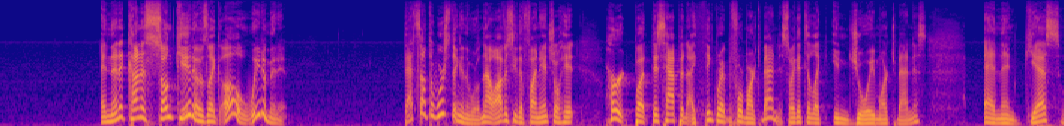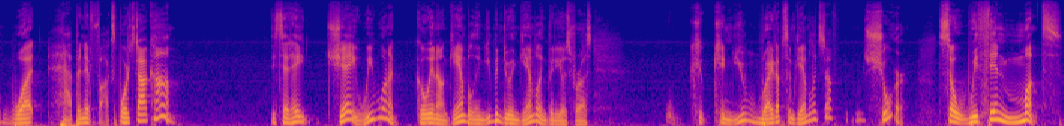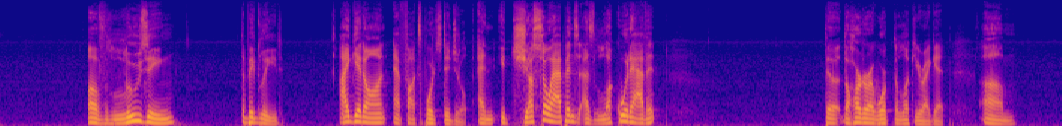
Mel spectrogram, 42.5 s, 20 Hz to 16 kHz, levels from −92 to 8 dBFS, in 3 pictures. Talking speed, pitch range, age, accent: 160 wpm, 110-165 Hz, 40-59, American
